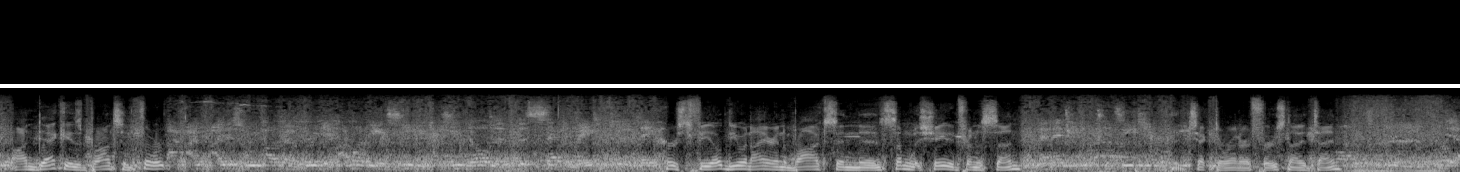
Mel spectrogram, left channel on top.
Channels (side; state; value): left; silent; digital silence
